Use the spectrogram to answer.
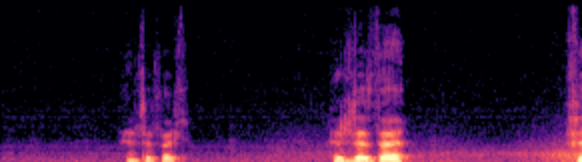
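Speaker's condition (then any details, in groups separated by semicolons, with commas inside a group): Cerebral palsy; from birth, quadriplegic, scoliosis, arthritis; scoliosis since age 15, later arthritis; severe speech impediment, hard to understand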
